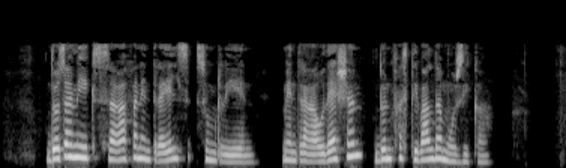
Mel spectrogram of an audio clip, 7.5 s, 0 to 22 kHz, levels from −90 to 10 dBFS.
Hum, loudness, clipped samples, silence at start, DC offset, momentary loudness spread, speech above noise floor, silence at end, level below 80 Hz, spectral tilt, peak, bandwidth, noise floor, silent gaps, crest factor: none; -16 LUFS; under 0.1%; 0.65 s; under 0.1%; 16 LU; 52 dB; 1.05 s; -58 dBFS; -4.5 dB/octave; -2 dBFS; 7.8 kHz; -67 dBFS; 3.72-3.76 s; 14 dB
